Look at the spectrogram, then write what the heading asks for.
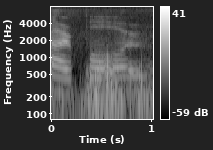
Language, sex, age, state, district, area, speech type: Bengali, female, 18-30, West Bengal, South 24 Parganas, rural, spontaneous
